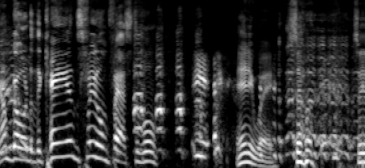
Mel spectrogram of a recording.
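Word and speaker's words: Cannes: But the pronunciation, is it con or can?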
